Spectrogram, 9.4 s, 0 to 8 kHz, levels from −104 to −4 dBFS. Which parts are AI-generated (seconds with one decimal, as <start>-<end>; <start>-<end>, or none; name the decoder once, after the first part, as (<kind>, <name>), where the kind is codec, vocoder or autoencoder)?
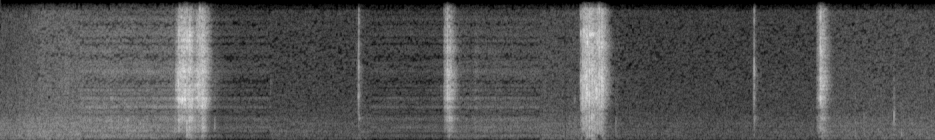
0.8-2.7 (codec, SNAC); 3.7-5.4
